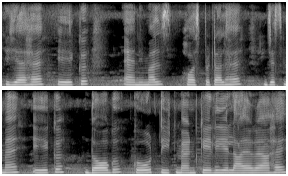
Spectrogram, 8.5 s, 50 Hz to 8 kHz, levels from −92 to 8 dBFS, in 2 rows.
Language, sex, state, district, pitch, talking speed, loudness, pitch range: Hindi, female, Chhattisgarh, Jashpur, 225 Hz, 105 wpm, -21 LUFS, 225-240 Hz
